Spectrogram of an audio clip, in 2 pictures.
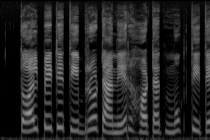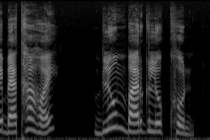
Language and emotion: Bengali, neutral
